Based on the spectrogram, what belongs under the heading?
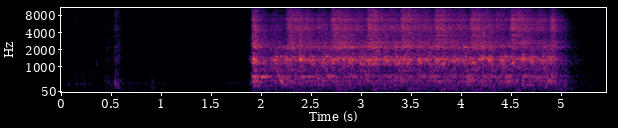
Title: VW Golf 2 won't start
